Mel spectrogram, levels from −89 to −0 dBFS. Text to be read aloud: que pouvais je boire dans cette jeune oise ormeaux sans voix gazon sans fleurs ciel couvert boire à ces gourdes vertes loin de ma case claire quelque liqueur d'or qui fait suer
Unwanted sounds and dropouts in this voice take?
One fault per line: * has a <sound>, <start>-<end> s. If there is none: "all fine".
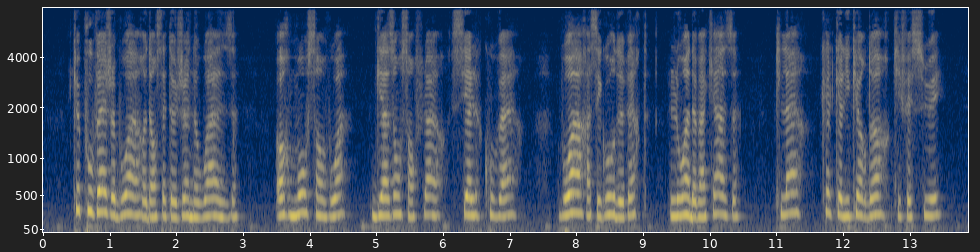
all fine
